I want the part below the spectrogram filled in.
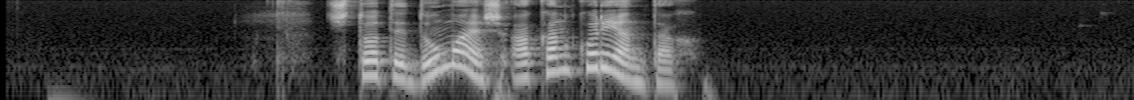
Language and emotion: Russian, positive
